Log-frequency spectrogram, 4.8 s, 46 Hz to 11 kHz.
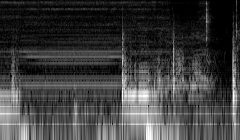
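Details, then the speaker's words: Frabill minnow bucket air bubbler powered at 5 V from a USB battery bank: steady buzzing hum with even overtones, pump vibrating noisily; 3.7 V lithium batteries planned to make it quieter. "Now, a lot of that is having to do with the vibration, but it's because it's running at 5 volts coming off of this USB charger."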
